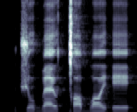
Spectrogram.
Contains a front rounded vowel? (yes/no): no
